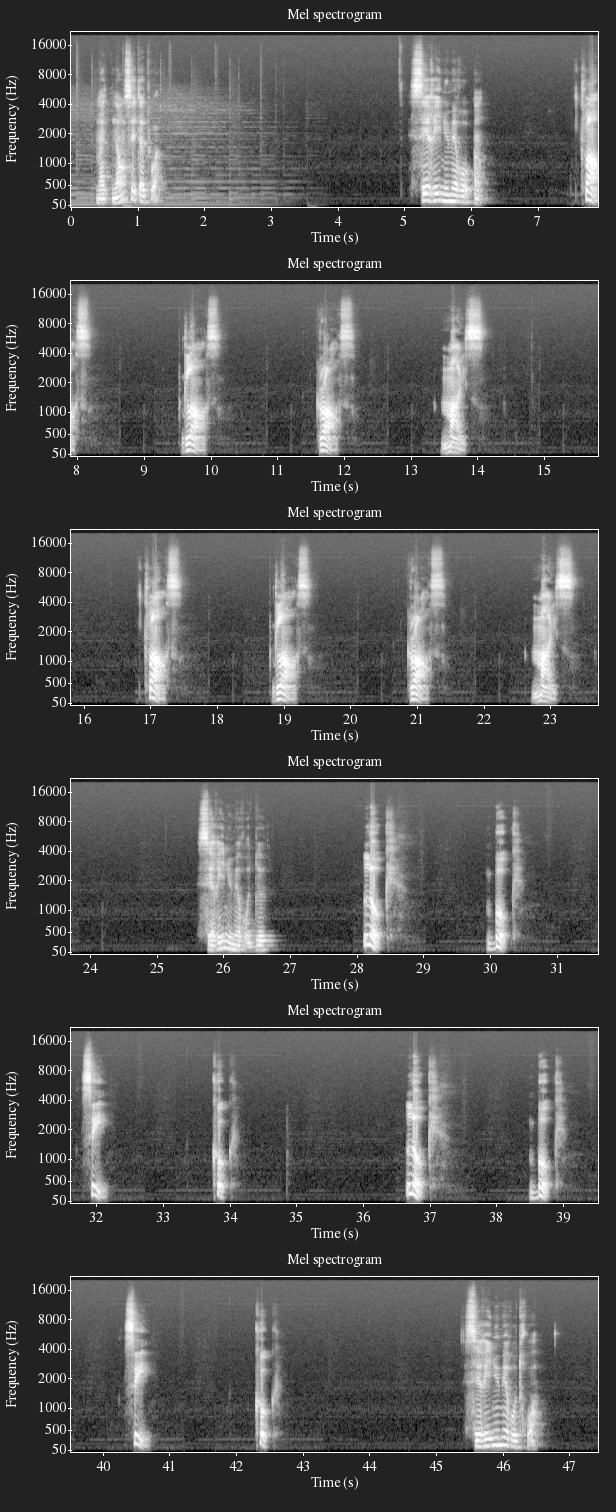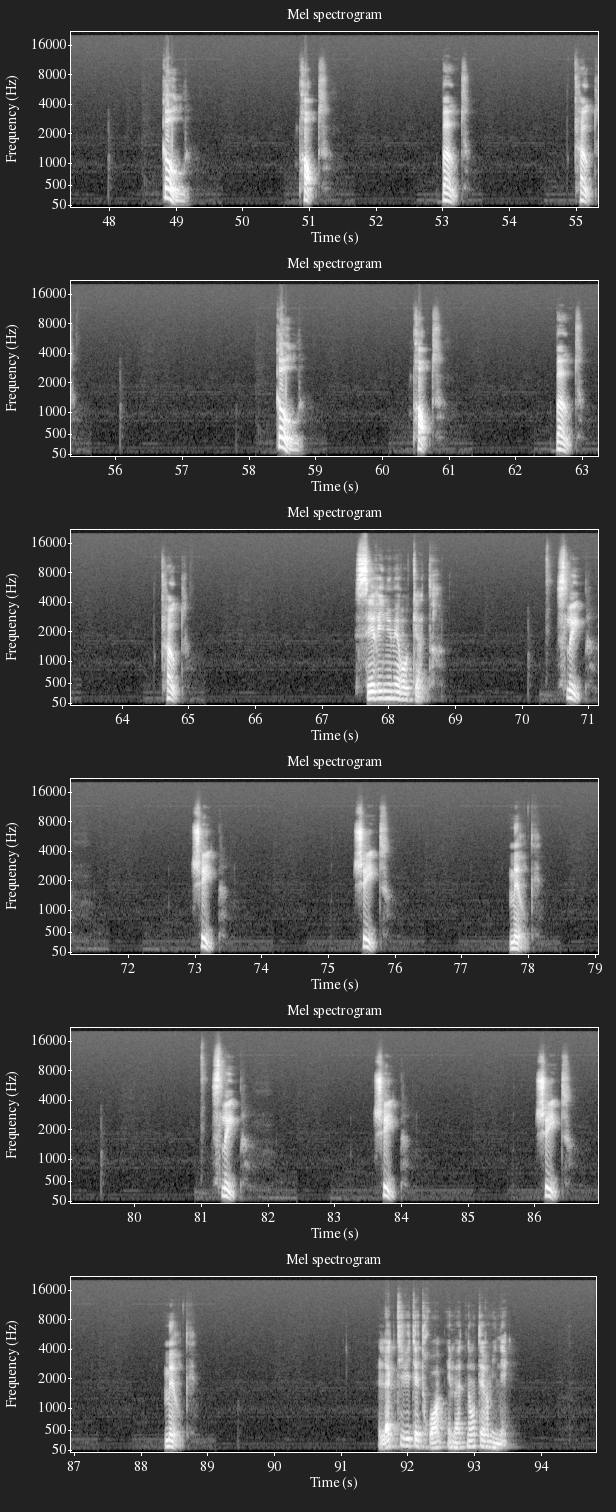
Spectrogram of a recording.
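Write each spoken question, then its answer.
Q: Class, glass, grass, mice.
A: mice

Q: Look, book, see, cook. Look, book, see, cook.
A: see

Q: Gold, pot, boat, coat. Gold, pot, boat, coat.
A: pot

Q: Sleep, sheep, sheet, milk.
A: milk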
